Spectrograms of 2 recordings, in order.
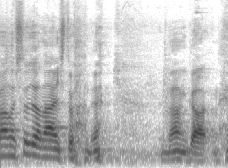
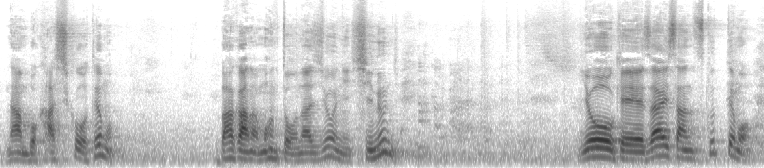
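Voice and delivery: put-on reading scripture in old Hiroshima dialect, preacherly and raised; 5 semitones higher than usual. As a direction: declaim the psalm like an old Hiroshima elder. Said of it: "ちょっと古い広島弁ですね". (古い広島弁で朗読)

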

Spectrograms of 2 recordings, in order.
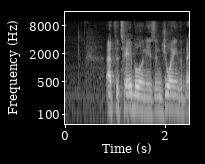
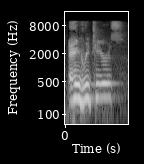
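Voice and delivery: rising emphasis; 9 semitones higher, slower than usual. Real, not acted. Preacher names kinds of tears.

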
